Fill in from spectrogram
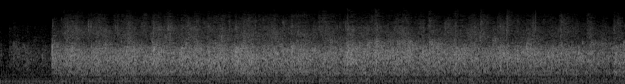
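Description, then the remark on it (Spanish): A whole church audience bursts into sustained applause after a brief quieter moment, many hands clapping densely and evenly for several seconds, filling the church with a steady wash of sound. “Ahora quiero que aplaude a la iglesia entera.”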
